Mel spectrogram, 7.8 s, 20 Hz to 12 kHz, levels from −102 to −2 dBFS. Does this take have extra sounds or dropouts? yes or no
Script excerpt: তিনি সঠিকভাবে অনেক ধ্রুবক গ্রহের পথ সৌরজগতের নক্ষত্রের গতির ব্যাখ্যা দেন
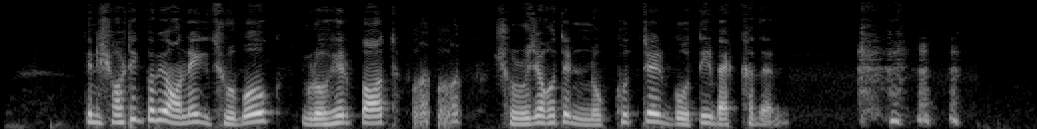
yes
